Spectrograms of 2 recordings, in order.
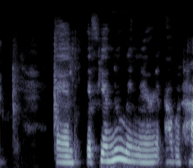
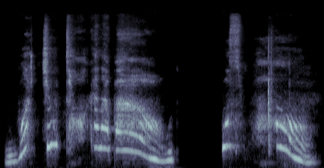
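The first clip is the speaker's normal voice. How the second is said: higher, slower, pleading husband voice; bewildered husband; slower than usual. Retold or imitated. Husband baffled by his upset wife, higher and slow. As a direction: play him lost and alarmed. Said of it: "He was like".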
